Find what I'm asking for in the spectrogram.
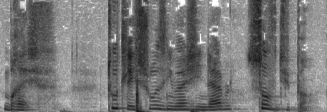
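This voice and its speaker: A woman reads a children's story aloud at a medium pitch. Her narration is soft and gentle, easing lower and quieter between the characters' lines. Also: measured pace, background noise.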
